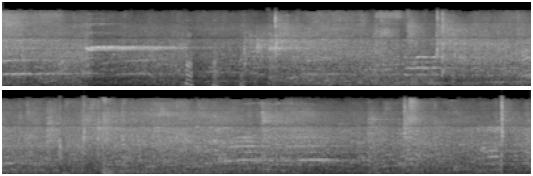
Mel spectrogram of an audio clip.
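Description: Live ice hockey in an arena: players and spectators shouting, with several sharp clacks of sticks and puck.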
